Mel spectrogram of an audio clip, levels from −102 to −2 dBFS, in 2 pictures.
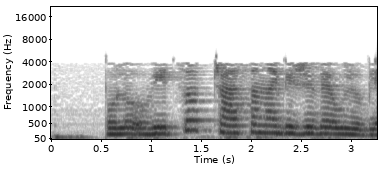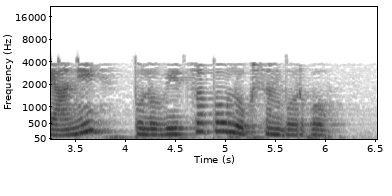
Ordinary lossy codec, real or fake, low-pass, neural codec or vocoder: AAC, 16 kbps; real; 19.8 kHz; none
